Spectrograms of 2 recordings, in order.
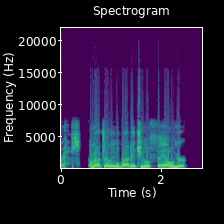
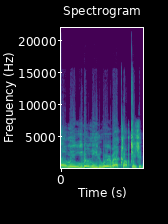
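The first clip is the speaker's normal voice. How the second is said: fast, higher mock voice; mocking naysayers; 6 semitones higher, much faster than usual. Mimicking people who brush off competition, fast mock voice. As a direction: rattle it off like a dismissive friend. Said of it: "people are like".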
